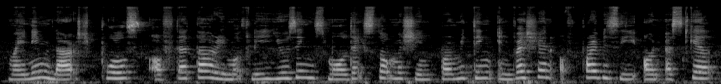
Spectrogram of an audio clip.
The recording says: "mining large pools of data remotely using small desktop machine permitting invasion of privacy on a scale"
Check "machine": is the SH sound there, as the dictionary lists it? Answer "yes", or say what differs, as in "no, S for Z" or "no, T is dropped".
yes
